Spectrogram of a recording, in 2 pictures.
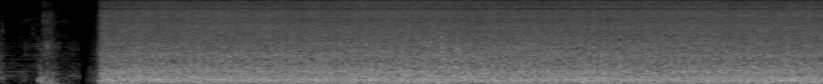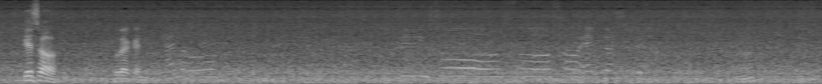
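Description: A waterfall rushes steadily close by.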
